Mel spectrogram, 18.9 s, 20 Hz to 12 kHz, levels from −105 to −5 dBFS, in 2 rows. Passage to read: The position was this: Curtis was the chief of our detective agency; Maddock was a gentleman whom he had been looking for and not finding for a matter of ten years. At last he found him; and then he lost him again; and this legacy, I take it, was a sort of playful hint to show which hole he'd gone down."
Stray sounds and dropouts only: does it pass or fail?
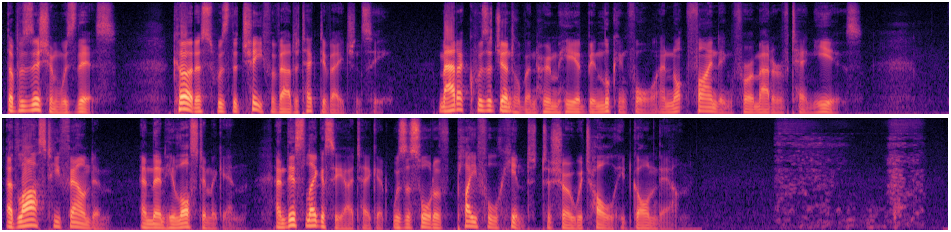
fail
